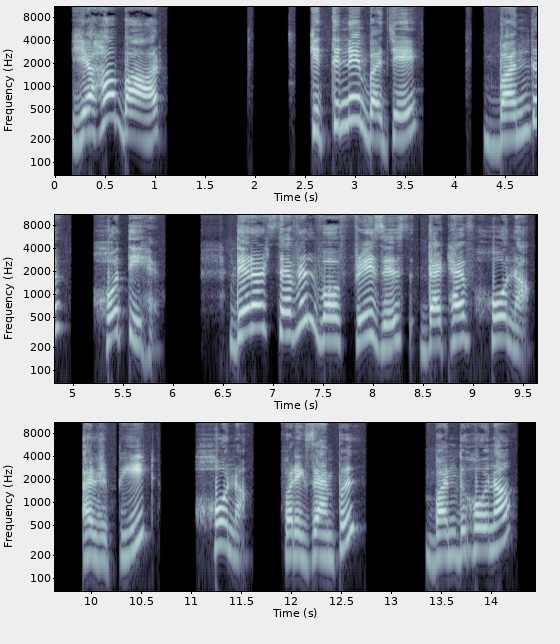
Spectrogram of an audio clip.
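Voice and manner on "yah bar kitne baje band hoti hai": careful, slow, halting, broken-up phrasing. Hindi teacher repeats a sentence for listeners, slowly. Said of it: "I'll say it again slowly".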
